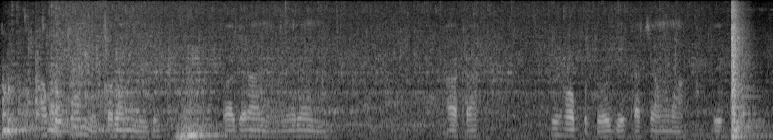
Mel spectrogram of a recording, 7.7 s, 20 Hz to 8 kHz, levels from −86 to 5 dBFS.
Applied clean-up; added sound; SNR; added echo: none; Toilet flush; -5 dB; none.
